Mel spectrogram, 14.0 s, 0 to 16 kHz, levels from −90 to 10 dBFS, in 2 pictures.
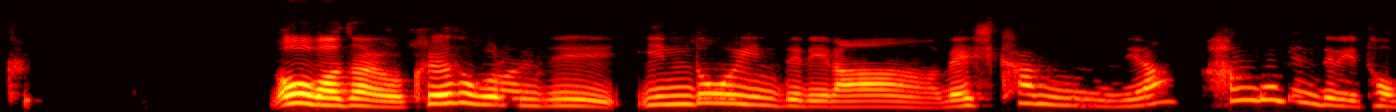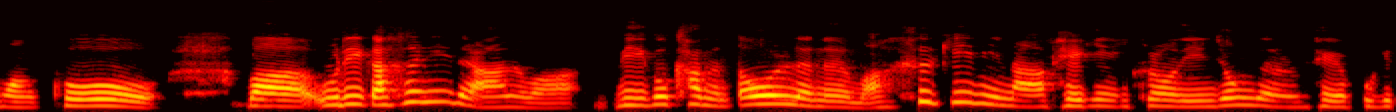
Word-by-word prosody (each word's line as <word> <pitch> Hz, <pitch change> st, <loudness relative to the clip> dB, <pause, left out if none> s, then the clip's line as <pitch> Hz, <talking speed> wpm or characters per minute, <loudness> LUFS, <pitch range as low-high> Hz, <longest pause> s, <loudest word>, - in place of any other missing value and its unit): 그 400 Hz, -, -21 dB, 1.2 s
어 300 Hz, +1 st, +11 dB
맞아요. 225 Hz, -8 st, +6 dB
그래서 295 Hz, +2 st, +6 dB
그런지 220 Hz, -6 st, -1 dB
인도인들이랑 210 Hz, -, -1 dB
멕시칸이랑 230 Hz, -, -5 dB
한국인들이 385 Hz, -, -7 dB
더 205 Hz, +1 st, -3 dB
많고 190 Hz, +1 st, -2 dB, 0.4 s
막 205 Hz, -3 st, +3 dB
우리가 245 Hz, +1 st, 0 dB
흔히들 345 Hz, +1 st, -6 dB
아는 175 Hz, 0 st, -6 dB
막 155 Hz, -1 st, -11 dB, 0.2 s
미국 240 Hz, +4 st, -5 dB
하면 230 Hz, -7 st, -5 dB
떠오르는 240 Hz, -9 st, 0 dB
막 175 Hz, +3 st, -9 dB
흑인이나 290 Hz, -, -5 dB
백인 205 Hz, -1 st, -8 dB
그런 200 Hz, -1 st, -8 dB
인종들은 195 Hz, -2 st, -8 dB
되게 190 Hz, -1 st, -7 dB
보기 195 Hz, +2 st, -14 dB
220 Hz, 280 characters per minute, -24 LUFS, 190-270 Hz, 1.2 s, 어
